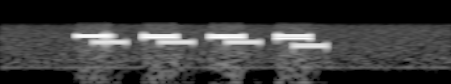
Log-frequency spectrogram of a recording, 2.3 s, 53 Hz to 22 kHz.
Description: Multi-frequency trunk signalling (R2, with the far end's replies), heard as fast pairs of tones, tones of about 170 ms. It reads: 6554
